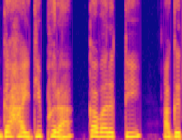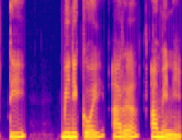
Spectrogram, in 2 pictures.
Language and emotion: Bodo, neutral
